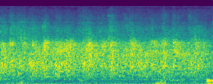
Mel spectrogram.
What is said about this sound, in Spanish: Amén. ¿Lo crees? Dale entonces un aplauso fuerte al Señor.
